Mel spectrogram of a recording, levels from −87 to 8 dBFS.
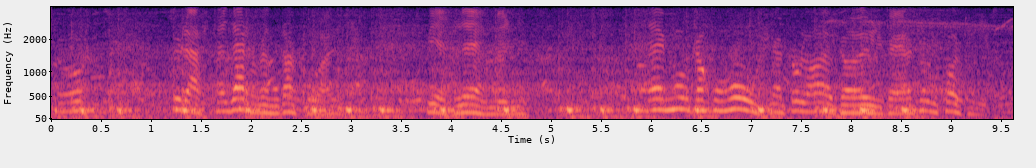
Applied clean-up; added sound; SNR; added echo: none; Crowd; 0 dB; none.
